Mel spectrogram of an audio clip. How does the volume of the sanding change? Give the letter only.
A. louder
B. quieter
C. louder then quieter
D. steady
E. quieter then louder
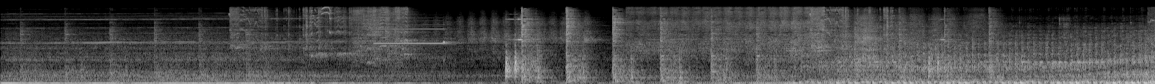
A.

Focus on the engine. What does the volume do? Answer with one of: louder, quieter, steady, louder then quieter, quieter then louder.
quieter then louder.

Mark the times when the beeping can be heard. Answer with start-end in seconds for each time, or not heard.
3.7-4.6.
